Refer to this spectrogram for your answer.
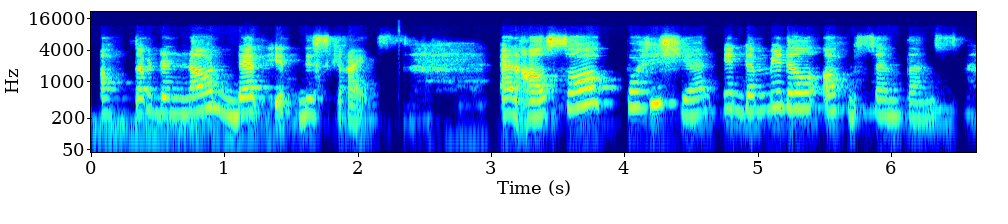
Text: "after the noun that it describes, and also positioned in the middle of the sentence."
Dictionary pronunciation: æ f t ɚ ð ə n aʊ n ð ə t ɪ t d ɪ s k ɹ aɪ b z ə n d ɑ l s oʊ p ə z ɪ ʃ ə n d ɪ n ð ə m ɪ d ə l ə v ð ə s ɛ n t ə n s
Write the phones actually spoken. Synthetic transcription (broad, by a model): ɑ f t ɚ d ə n aʊ n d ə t ɪ t d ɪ s k ɹ aɪ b s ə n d ɑ l s oʊ p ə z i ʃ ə n ɪ n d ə m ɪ d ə l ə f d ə s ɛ n t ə n s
